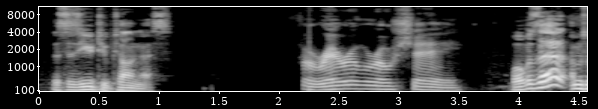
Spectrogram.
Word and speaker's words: Ferrero: there's too many RS in there ferero it's Ferrero it's a person's name pronounce it French likee I'm going to spell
